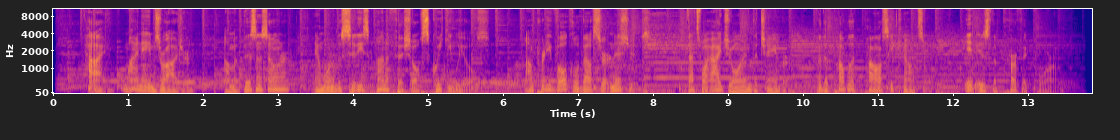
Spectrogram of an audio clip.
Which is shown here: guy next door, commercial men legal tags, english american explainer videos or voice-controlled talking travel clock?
guy next door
